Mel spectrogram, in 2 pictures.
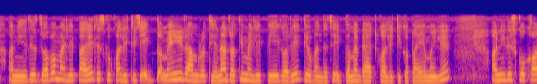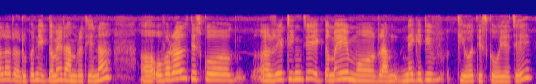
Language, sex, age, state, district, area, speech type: Nepali, female, 18-30, West Bengal, Kalimpong, rural, spontaneous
